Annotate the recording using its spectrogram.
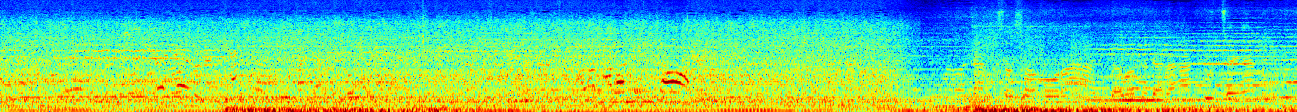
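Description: Brown floodwater rushing in a dense, steady noise, with people's voices calling faintly through it, under a music track with long held tones. About nine seconds in the water noise drops away and the voices come forward.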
